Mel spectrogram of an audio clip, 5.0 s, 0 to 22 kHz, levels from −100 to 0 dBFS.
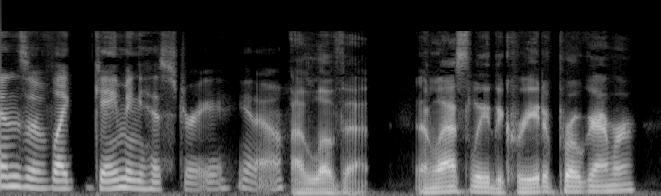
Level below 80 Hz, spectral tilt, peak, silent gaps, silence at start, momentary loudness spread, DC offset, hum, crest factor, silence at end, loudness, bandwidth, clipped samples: -42 dBFS; -6.5 dB/octave; -8 dBFS; none; 0 s; 13 LU; under 0.1%; none; 18 dB; 0.2 s; -27 LUFS; 12 kHz; under 0.1%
